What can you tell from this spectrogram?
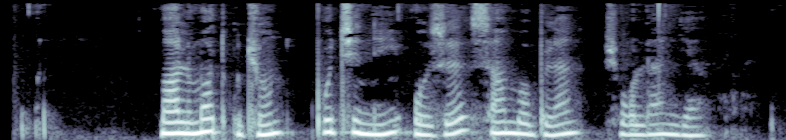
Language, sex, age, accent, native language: Uzbek, female, 18-24, Toshkent shahri, Uzbek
